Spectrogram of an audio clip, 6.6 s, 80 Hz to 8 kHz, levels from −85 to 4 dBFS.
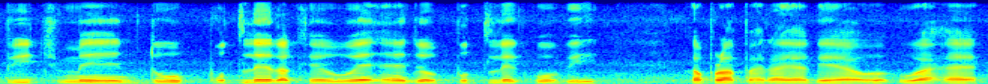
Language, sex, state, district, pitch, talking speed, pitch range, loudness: Hindi, male, Uttar Pradesh, Lalitpur, 120 Hz, 145 wpm, 115-130 Hz, -19 LUFS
